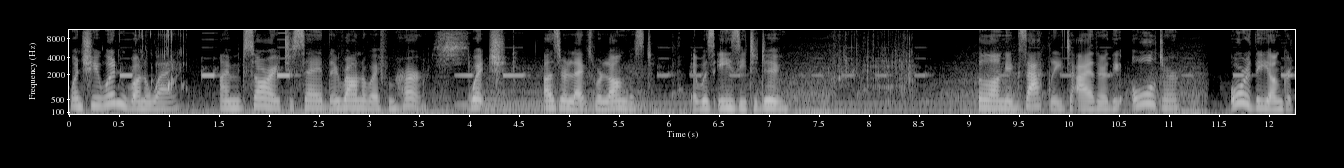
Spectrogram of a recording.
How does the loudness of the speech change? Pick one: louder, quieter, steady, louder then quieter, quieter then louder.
steady.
